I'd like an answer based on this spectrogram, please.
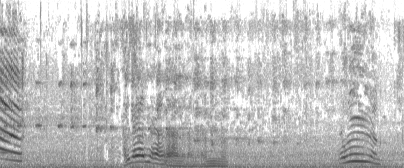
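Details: House cat uttering a few long, arched meows, one sliding down into a low moaning tone, separated by pauses over steady low background noise.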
